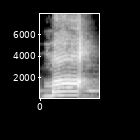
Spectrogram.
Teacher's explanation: And so this one is kind of simple in the way that you have to do a flat sort of tone, not like neutral tone, because neutral tone is this one here. But for first tone, it's basically like a flat tone.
